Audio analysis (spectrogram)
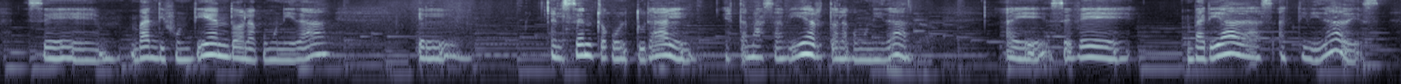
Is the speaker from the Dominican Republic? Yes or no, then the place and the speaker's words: no; Angol, Araucanía, Chile; Yo recuerdo cuando era niña, joven, en Angol se escuchaban solamente grupos folclóricos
